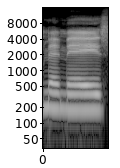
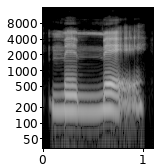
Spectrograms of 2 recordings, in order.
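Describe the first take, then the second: First: The final consonant sound is pronounced. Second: The final consonant sound is silent. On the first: The speaker calls it wrong. "So you said memes" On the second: The speaker calls it right. "we don't pronounce it"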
